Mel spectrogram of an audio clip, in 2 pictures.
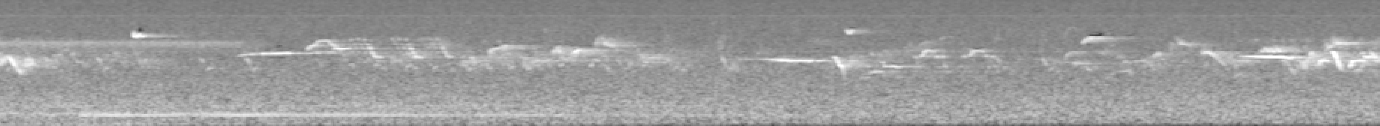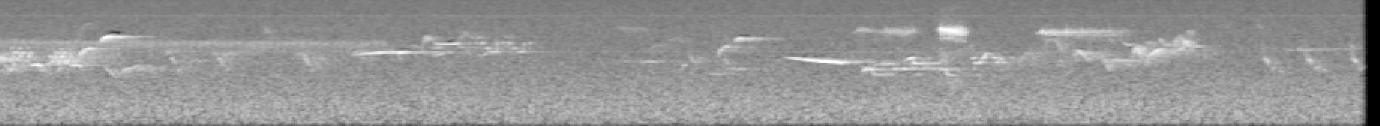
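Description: Small birds chirping and twittering in quick, irregular short calls over a steady background hiss. A low steady hum fades out in the first few seconds, and the sound cuts off abruptly at the end.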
